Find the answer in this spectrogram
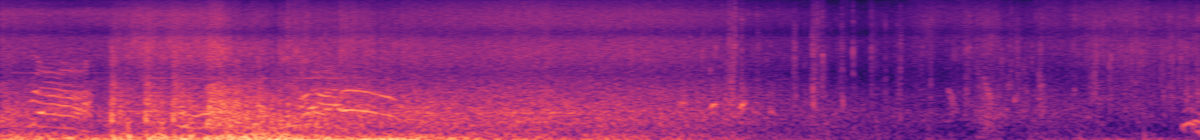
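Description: Cartoon sound effect of water erupting from the ground: a loud rushing gush, with a voice crying out over it in the first two seconds. The rush then fades over the next few seconds to a thinner hiss of spraying water.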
